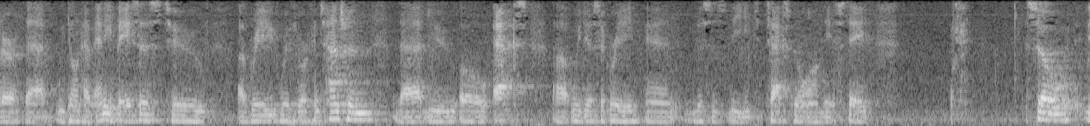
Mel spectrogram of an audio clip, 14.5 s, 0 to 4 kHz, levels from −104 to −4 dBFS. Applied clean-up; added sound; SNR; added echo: none; none; none; none.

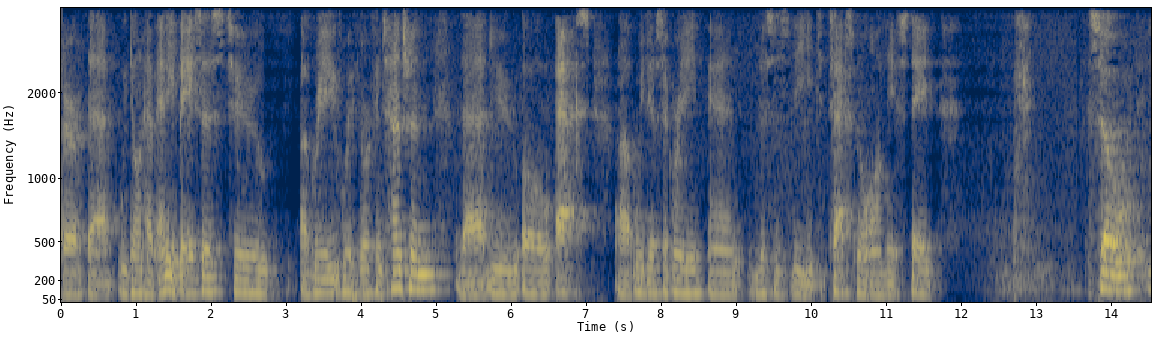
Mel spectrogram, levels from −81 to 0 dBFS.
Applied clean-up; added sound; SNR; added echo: neural mask model Resemble Enhance denoiser.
